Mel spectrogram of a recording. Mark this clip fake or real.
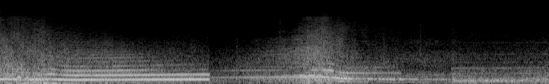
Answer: real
